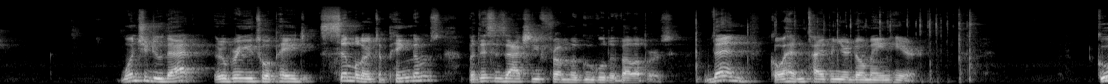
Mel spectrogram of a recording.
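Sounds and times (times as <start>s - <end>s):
computer keyboard keystrokes: 7.0s - 9.8s.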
